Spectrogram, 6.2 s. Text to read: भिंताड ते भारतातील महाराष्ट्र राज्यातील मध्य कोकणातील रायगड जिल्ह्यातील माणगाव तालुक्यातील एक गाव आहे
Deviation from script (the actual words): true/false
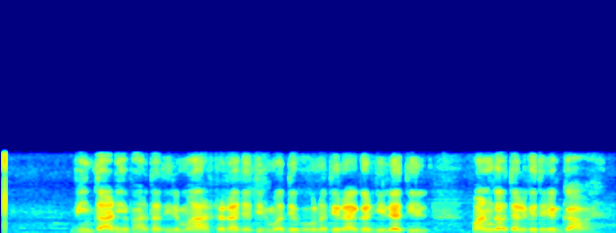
true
